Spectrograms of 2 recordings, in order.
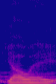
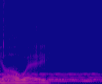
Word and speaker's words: Yahweh: that couldn't be uttered only way to describe the way that this word is pronounced this is an out breath and an in breath but gave us this name to call him Yahweh to remind ourselves that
